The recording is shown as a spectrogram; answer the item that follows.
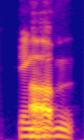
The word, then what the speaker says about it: Jingle: Is that how you pronounce her name? Yes. Jingle.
